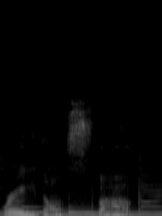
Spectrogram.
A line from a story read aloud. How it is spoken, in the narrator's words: I was moaning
